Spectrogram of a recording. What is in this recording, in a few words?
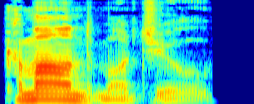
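"command module", English, British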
